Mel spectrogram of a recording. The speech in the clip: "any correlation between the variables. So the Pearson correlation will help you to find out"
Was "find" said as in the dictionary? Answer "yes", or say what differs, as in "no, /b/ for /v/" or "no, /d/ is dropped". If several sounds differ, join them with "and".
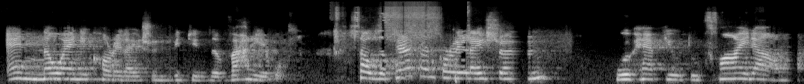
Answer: no, /n/ is dropped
